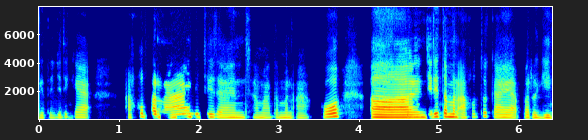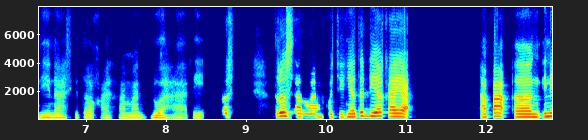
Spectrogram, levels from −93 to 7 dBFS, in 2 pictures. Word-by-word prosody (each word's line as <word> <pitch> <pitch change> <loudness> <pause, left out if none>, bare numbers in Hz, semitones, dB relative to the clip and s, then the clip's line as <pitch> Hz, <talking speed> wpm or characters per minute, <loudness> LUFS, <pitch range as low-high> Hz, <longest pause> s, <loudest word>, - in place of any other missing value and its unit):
gitu, 160 +1 -18
jadi 170 +3 -17
kayak, 175 -2 -11 0.5
aku 185 +5 -13
pernah 190 -4 -5 0.3
diceritain 185 -4 -8 0.2
sama 165 -2 -14
temen 165 -1 -12
aku, 165 +5 -13 0.6
eee, 180 0 +4
jadi 210 +4 0
temen 210 -2 +2
aku 175 +4 -13
tuh 250 - -9
kayak 175 -1 -6
pergi 170 -2 -9
dinas 160 0 -8
gitu 165 +1 -22
loh 160 - -14
Kak, 155 +2 -17
selama 155 -1 -13 0.2
2 155 -1 -4
hari, 145 +1 -18 0.3
terus 225 0 -7 0.5
terus 255 +3 +6
sama 205 -2 -2 0.2
kucingnya 200 +2 -1
tuh 270 - +5
dia 255 - +8
kayak, 225 -1 +6 0.9
apa, 200 +5 +3 0.2
eee, 205 0 +7 0.2
ini 235 +1 +7
180 Hz, 155 wpm, -17 LUFS, 165-205 Hz, 0.9 s, dia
